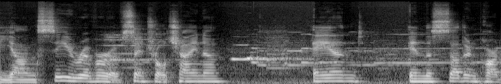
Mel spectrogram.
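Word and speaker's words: Qin: It was begun in the 200s BC by the Chin Dynasty and that's spelled Q I N but pronounced Chin.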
